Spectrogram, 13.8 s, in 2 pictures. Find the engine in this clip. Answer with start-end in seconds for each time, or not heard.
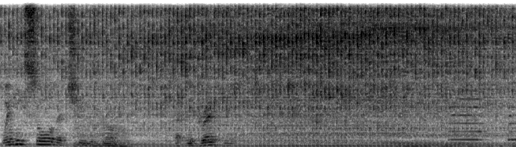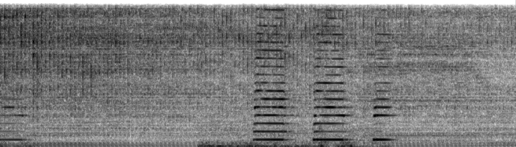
0.0-13.7.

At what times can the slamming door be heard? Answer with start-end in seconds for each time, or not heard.
not heard.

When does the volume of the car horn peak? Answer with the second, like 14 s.
11 s.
